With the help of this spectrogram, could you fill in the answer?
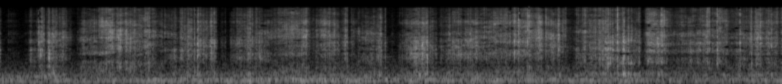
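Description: The tip of a weathered wooden stick, held in one hand, scrapes and pokes at a ground surface of fine gravel and sand. Gritty, bright scraping and crunching come in a steady run of overlapping strokes, with short louder bursts over a faint low rumble.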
